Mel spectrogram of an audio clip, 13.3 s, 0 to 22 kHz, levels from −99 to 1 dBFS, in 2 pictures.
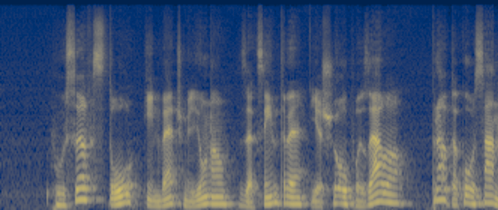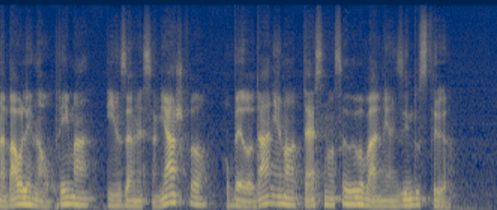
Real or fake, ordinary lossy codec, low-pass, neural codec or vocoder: fake; none; 19.8 kHz; autoencoder, 48 kHz, 32 numbers a frame, DAC-VAE, trained on Japanese speech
